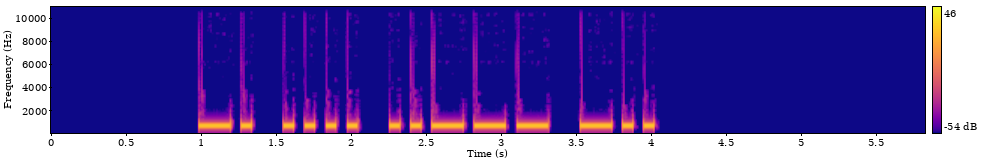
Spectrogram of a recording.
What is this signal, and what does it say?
Morse code, heard as a keyed tone, about 17 wpm, 700 Hz. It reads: NH2D
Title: USA Call Signs - 4 Characters - Repeated 3x - 17wpm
